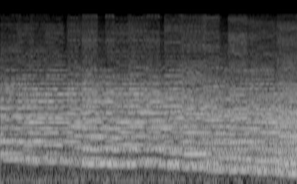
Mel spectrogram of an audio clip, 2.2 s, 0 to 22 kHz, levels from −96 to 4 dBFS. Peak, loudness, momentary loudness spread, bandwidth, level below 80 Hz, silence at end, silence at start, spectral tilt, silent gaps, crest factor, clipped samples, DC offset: -16 dBFS; -28 LUFS; 1 LU; 16 kHz; -62 dBFS; 0 s; 0 s; -3.5 dB/octave; none; 14 dB; under 0.1%; under 0.1%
